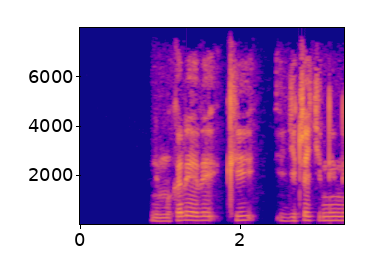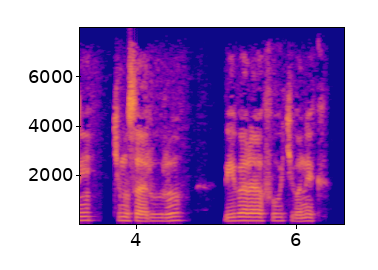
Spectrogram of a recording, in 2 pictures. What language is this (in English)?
Kinyarwanda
